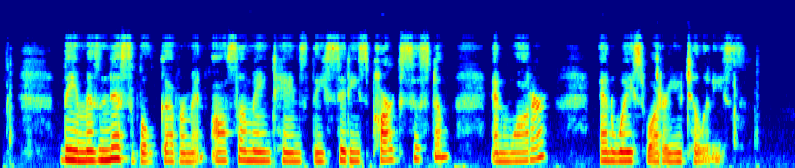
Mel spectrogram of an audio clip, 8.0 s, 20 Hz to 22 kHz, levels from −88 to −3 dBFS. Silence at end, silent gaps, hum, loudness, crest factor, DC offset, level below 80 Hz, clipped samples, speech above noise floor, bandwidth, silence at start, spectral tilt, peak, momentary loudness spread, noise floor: 0.55 s; none; none; -19 LUFS; 16 dB; under 0.1%; -52 dBFS; under 0.1%; 24 dB; 9.4 kHz; 0.25 s; -4.5 dB/octave; -2 dBFS; 12 LU; -42 dBFS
